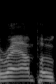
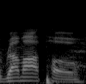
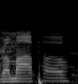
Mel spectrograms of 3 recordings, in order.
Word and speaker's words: Ramapo: looking as impressive as Rampo did against Old Tappan. I think it's pronounced Ramapo. That's what I heard. Ramapo, not Rampo.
